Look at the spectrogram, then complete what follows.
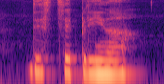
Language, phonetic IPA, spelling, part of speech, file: Czech, [ˈdɪst͡sɪpliːna], disciplína, noun, Cs-disciplína.ogg
- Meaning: 1. discipline (control) 2. discipline (of knowledge)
